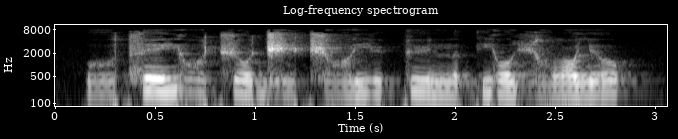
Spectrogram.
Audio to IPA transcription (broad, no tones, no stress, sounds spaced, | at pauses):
o̤ t͡s e j ɔ̤ t͡ʃ o d͡ʒ e̤ t͡ʃ ɔ̤ j y k y n ə k j o ç o̤ lˠ o lʲ o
